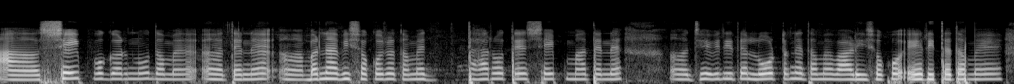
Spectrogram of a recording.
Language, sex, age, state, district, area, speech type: Gujarati, female, 30-45, Gujarat, Junagadh, urban, spontaneous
